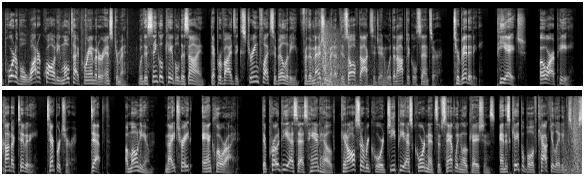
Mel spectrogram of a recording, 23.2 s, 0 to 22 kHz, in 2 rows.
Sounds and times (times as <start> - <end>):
Speech: 0.0 - 23.2.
